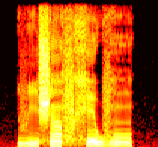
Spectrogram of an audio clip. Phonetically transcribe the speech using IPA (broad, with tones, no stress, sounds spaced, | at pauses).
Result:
β i˥ ʃ ã˥ f x e˥ w v õ˩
